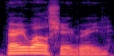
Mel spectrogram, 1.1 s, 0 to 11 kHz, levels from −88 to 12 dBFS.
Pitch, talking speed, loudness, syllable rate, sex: 105 Hz, 210 wpm, -15 LUFS, 5.9 syllables/s, male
